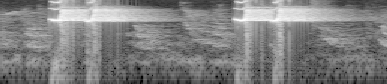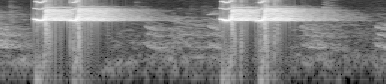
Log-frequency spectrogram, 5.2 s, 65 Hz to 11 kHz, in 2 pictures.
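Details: A female rain quail gives four strong, evenly spaced calls about 1.2 seconds apart. Each is a high, buzzy double-struck note that trails off gradually, against a quiet background.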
